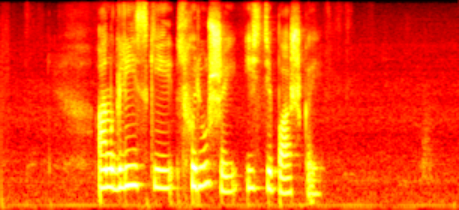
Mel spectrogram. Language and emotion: Russian, neutral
